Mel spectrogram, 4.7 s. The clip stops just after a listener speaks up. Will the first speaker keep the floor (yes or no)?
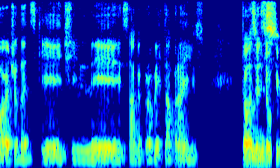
yes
